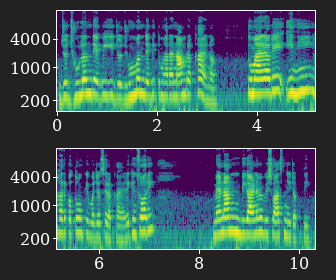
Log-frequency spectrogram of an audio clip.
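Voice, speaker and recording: Indignant woman vlogger with a high voice, scolds hard and hammers her points by repeating them. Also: moderate pace, highs cut off. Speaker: reaction video creator. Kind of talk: heated reaction rant.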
